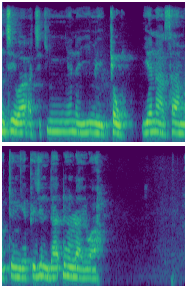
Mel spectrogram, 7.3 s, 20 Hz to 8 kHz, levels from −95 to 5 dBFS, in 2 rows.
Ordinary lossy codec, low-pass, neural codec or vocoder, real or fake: none; 7.2 kHz; none; real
